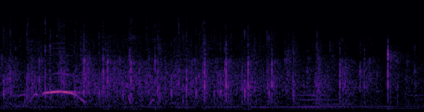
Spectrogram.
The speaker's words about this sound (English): Don't ever let a man put his hands on you. Oh, you can clap right there. That's a good time to clap.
